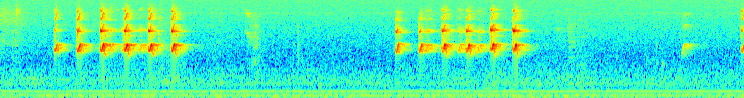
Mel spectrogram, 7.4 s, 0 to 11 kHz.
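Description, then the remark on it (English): A female nesting bird, bird 3-3, calls while cooping off her nest at about 3:30 p.m., in two bursts of five or six quick, high, bright chirps, separated by a few seconds of quiet, over a steady low hum. “And this is bird 3-3 here, cooping off the nest.”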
